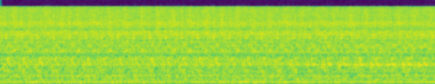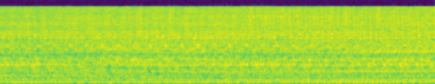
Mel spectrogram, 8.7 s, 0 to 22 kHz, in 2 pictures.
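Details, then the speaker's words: 2002 International chassis diesel pusher bus with a T444E engine at idle. Loud, steady diesel idle with ticking puffs from a couple of exhaust leaks and an uneven beat; owner suggests listening for one cylinder. Rough idle with exhaust leaks. "So we're going to start it up so you can hear this little T444E, and it's got a couple exhaust leaks, but see if you can pay attention."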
